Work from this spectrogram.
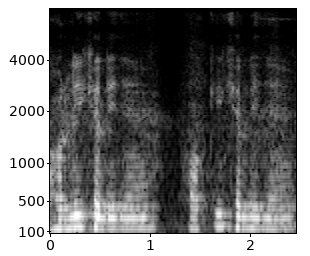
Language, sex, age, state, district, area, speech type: Odia, male, 30-45, Odisha, Subarnapur, urban, spontaneous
